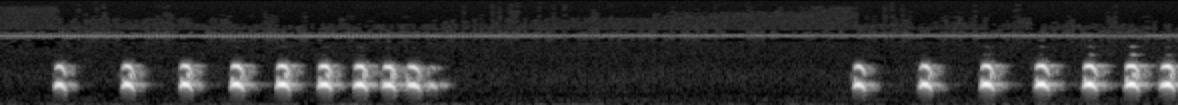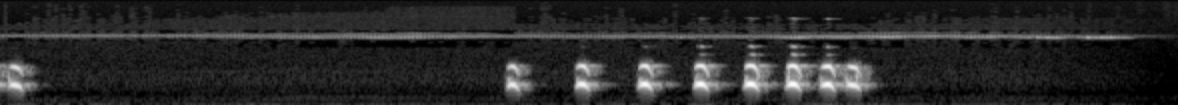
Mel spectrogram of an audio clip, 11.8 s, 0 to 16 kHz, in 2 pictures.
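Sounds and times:
Western Cowbird singing: 0.3 - 2.2, 4.3 - 6.1, 8.4 - 10.3.

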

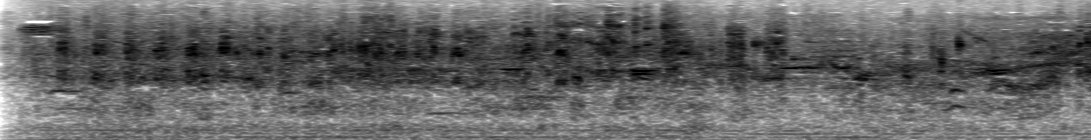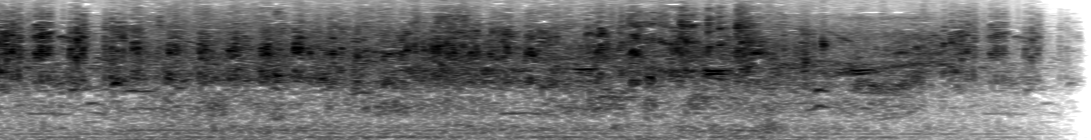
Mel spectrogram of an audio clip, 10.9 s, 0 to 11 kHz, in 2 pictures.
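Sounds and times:
flock of female Tricolored Blackbirds calling: 0.0 - 10.8.

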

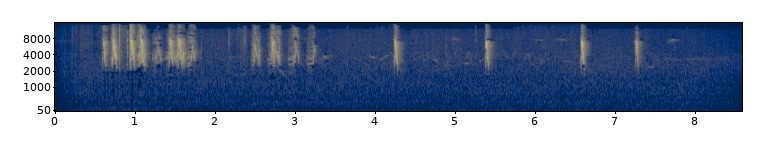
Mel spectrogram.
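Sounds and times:
Chestnut-sided Warbler interaction calls: 0.6 - 8.3.

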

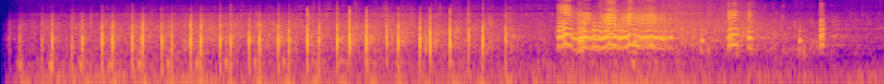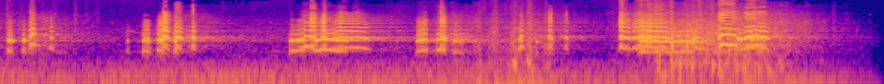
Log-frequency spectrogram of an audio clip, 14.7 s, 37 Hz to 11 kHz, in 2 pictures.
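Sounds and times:
trumpeter swan wing-flapping: 0.0 - 14.6
trumpeter swan calls: 3.1 - 14.4.

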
